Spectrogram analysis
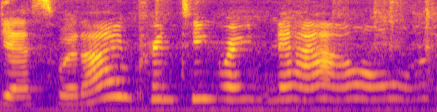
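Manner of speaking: high, loud and thrilled; bubbling over with joy; excited. Real, not acted. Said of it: "I'm so excited".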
